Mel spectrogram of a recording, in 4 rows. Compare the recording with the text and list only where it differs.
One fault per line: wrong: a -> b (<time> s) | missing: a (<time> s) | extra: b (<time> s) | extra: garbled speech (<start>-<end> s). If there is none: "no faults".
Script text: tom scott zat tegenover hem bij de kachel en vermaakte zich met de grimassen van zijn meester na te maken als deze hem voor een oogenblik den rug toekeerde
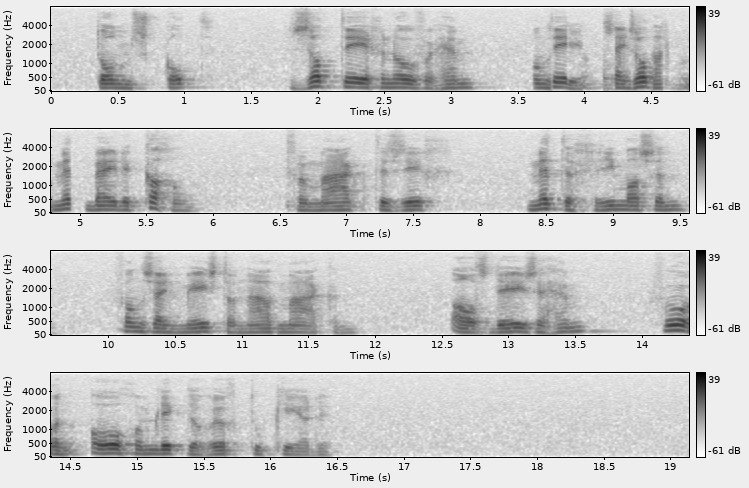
extra: garbled speech (3.6-4.9 s)
missing: en (5.9 s)
missing: te (11.2 s)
